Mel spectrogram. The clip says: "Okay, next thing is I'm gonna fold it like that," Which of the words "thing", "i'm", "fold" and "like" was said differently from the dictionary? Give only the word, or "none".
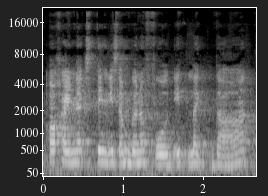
thing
